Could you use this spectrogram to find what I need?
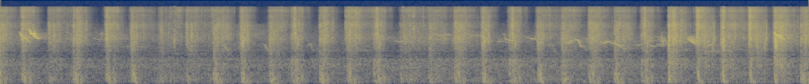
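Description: Footsteps crunch steadily over dirt and snow.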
